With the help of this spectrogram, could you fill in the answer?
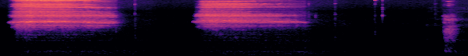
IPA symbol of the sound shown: ʃ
